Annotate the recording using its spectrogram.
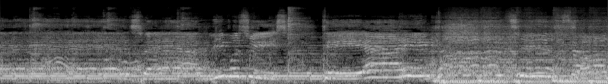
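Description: A live band and its audience singing a song together, the voices held on long, sliding notes over light accompaniment; about four seconds in, the bass and drums come in fully.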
